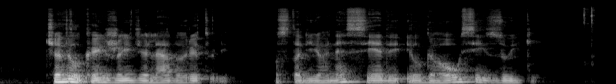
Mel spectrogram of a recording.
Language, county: Lithuanian, Panevėžys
